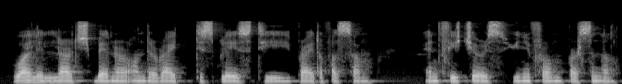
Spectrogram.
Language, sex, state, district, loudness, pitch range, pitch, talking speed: English, male, Nagaland, Kohima, -19 LUFS, 75-80 Hz, 80 Hz, 155 wpm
